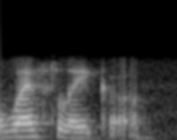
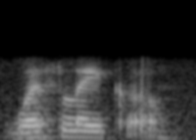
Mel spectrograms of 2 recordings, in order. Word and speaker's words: Weslaco: No, West Laco. WESLACO. Some other little city I've never heard of. – WES? – That's how you spell it. WESLACO. West Laco.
